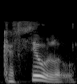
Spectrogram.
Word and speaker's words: Cthulhu: Okay, well, Lovecraft created these words because he wanted to kind of give trouble to the human vocal cords, because we can not only not understand them, but we also can't even pronounce them. I pronounce it Cthulhu.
